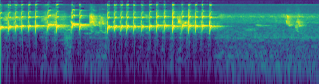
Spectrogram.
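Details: Greater green leafbird singing in ngeder style: a fast chattering run of bright, clipped notes repeated about ten per second for under three seconds, with a slight wavering in pitch, then near silence with a faint later chirp.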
